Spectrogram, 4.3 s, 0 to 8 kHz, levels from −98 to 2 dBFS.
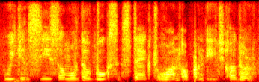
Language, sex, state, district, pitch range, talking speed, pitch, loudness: English, male, Assam, Kamrup Metropolitan, 160-170 Hz, 165 wpm, 165 Hz, -13 LUFS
